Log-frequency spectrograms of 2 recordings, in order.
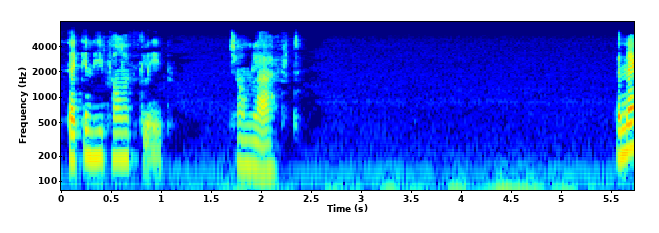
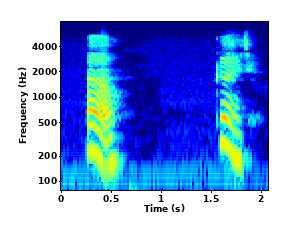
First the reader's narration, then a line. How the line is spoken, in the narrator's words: Rodney yawned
